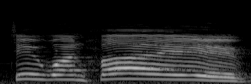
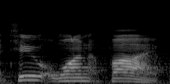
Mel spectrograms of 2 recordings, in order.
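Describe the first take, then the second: First: Loud, high, very slow number call; drawn-out announcer shout. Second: Slow, measured call of the number; slow number reading. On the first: Acted. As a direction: bellow it, stretching the last word. Winning number called out for show. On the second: Real, not acted. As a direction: read the digits out slowly. First reading of winning number.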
